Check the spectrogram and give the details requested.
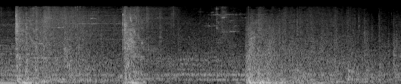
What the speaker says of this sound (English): Don't like the wasps though.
